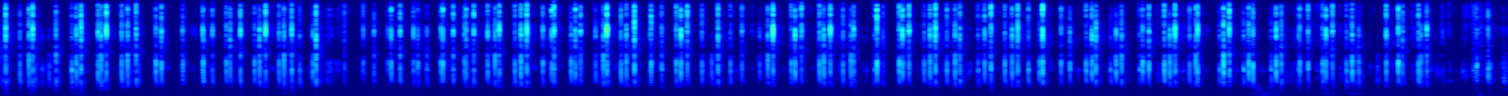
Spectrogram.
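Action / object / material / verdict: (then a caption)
tap / small hollow plastic floss dispenser / plastic / none. A small white hollow plastic Reach dental floss dispenser, held in hand, is tapped and scratched with long painted acrylic nails. Rapid, dry, bright clicks and taps come in quick irregular bursts with almost no ring, interspersed with soft scratching over a faint steady low hum.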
